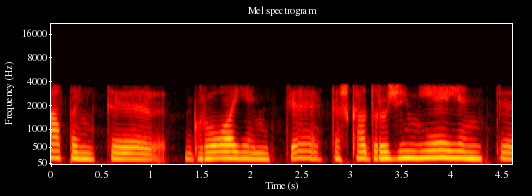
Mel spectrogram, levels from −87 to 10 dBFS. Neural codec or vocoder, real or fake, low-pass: codec, 32 kHz, 1.9 kbps, SNAC; fake; 3.6 kHz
